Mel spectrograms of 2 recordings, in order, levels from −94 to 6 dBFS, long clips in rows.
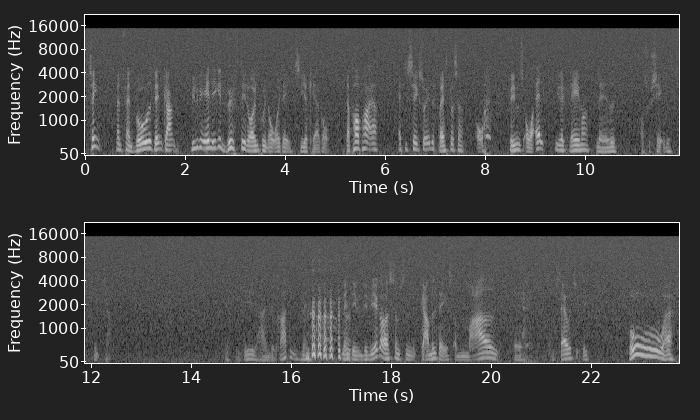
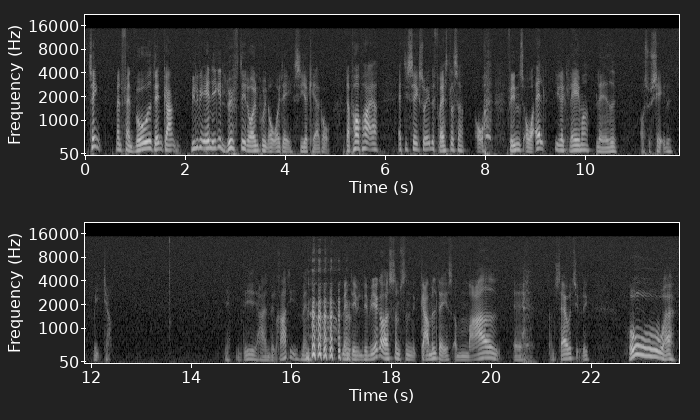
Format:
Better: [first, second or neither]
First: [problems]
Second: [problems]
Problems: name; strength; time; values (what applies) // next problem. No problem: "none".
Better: second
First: hiss; loud; throughout; 8 dB below the speech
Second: hiss; faint; throughout; 25 dB below the speech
